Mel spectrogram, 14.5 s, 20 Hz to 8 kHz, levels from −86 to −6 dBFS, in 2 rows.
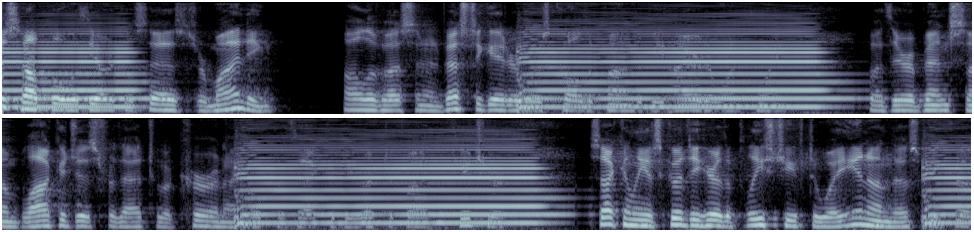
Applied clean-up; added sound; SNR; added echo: neural mask model RNNoise.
